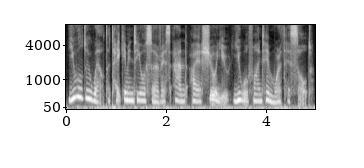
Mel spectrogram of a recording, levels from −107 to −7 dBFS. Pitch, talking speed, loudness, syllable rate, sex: 210 Hz, 250 wpm, -19 LUFS, 5.6 syllables/s, female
